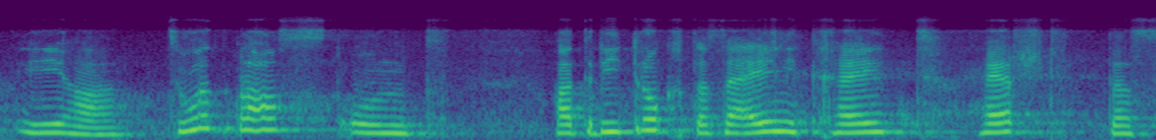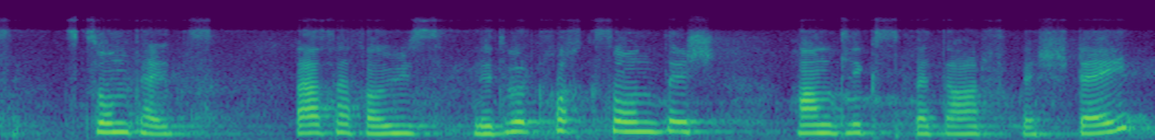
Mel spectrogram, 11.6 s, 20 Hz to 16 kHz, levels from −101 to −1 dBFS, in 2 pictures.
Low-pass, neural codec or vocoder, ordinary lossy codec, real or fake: 7.2 kHz; codec, 16 kHz, 16 kbps, FunCodec, trained on Chinese and English, 50 frames a second; Opus, 16 kbps; fake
